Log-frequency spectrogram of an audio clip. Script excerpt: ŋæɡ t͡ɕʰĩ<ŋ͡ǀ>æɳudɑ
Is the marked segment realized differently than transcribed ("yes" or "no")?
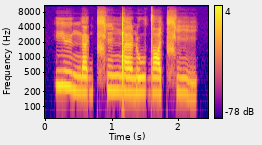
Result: yes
